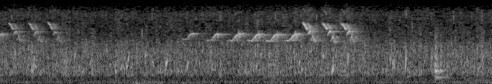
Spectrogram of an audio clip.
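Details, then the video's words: Rusty-collared seedeater singing the 'tui tui' song style, over a steady rushing waterfall: a few high notes open, then a row of about six clear rising whistled notes ending in three sharper, higher buzzy notes. "Coleiro Tui tui bitola com som de cascata"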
